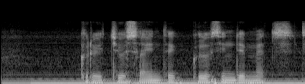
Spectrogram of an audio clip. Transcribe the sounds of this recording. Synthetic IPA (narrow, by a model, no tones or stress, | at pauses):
ɡ̥ɾed̥ʒ̥osaint̪eɡ̥losind̪emɛt̪s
